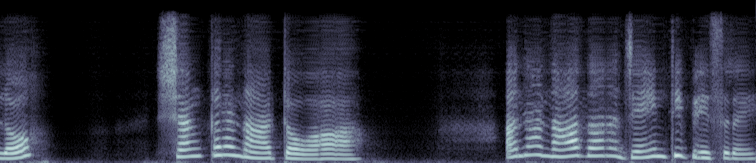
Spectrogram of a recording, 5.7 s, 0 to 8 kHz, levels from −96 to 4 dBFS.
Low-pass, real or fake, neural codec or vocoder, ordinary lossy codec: 7.2 kHz; fake; codec, 16 kHz, about 1 kbps, DyCAST, with the encoder's durations; none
